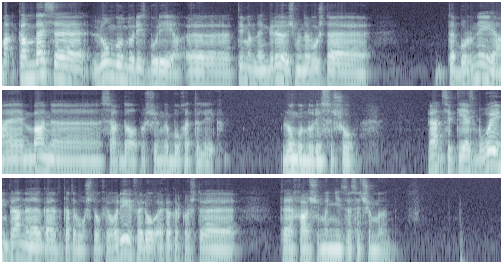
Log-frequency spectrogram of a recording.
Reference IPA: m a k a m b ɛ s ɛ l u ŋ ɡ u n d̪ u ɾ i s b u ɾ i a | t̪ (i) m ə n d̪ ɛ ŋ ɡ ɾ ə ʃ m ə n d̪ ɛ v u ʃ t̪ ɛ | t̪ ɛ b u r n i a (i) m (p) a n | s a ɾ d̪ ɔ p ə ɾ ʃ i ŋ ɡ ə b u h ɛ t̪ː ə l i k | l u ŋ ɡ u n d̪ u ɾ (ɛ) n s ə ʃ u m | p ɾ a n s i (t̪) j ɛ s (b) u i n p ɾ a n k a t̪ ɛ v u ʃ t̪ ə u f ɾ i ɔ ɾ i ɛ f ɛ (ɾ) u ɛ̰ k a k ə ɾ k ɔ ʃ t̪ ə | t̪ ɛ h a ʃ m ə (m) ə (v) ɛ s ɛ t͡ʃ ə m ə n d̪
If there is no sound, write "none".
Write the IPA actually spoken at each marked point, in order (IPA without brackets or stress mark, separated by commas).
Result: i, ɛ, b, i, t̪, b, ɾ, ɲ, z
